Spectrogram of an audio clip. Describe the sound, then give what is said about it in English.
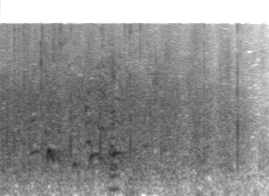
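An audience applauds a participant who has been spun and moved around the building, a dense, steady patter of many hands clapping at once that gradually thins and softens toward the end. “Okay, give her a big clap.”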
